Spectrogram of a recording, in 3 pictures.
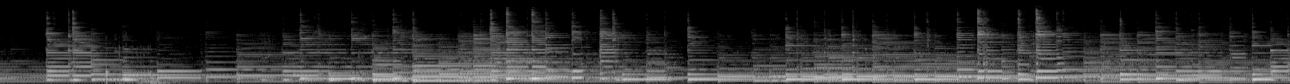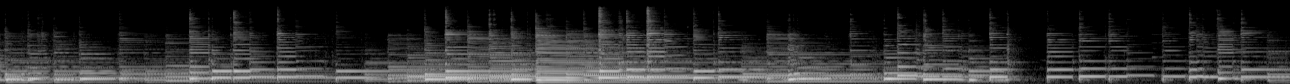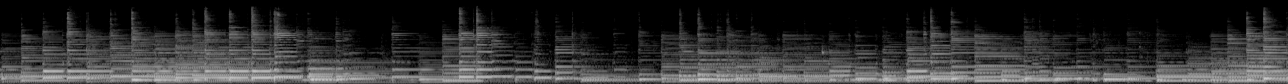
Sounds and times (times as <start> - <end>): Acoustic guitar: 0.0 - 38.6.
